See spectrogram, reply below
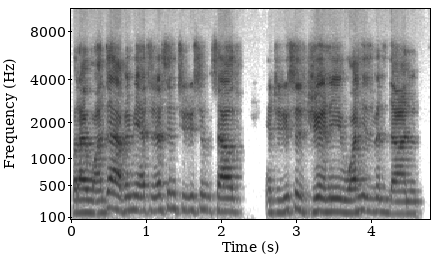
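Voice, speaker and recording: A man's voice: fairly high pitch, level tone, brisk, fairly bright tone, highs cut off. A man hosting a casual online interview, talking in a chatty, rambling way. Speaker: interview host.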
